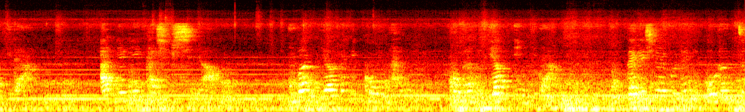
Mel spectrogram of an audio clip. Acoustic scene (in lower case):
subway train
